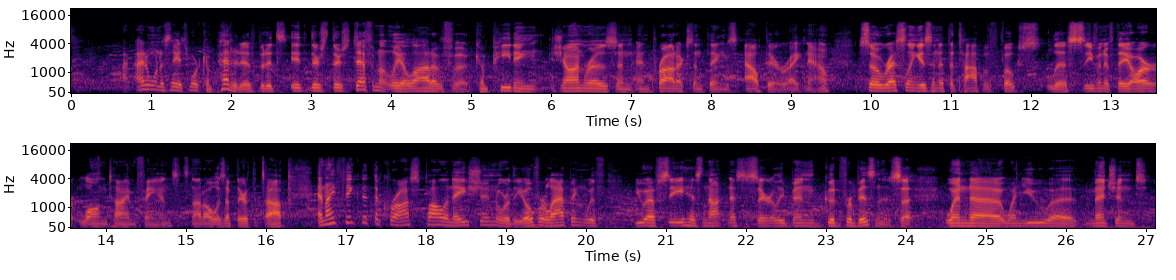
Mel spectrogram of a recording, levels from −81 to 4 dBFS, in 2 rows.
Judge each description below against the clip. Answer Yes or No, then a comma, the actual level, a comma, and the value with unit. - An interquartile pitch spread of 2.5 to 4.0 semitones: Yes, average, 3.4 semitones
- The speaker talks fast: No, average, 175 wpm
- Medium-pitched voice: No, low, 130 Hz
